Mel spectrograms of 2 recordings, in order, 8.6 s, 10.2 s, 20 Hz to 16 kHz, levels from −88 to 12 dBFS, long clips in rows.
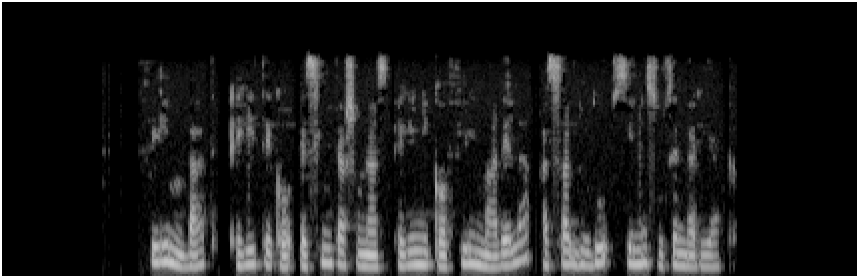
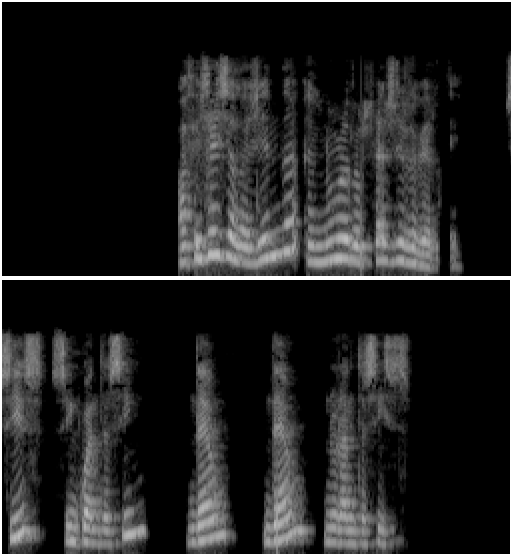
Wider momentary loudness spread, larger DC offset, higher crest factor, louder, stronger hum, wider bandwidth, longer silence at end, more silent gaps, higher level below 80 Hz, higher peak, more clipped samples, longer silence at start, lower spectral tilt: second, 7 LU vs 10 LU; neither; about the same, 18 dB vs 18 dB; first, -20 LUFS vs -25 LUFS; neither; about the same, 8 kHz vs 8 kHz; first, 1.4 s vs 1.05 s; second, 2.17-2.26 s vs 4.39-4.44 s, 4.61-5.03 s, 5.53-5.57 s, 6.55-6.91 s, 7.42-7.67 s, 8.21-8.28 s; about the same, -68 dBFS vs -66 dBFS; first, -2 dBFS vs -8 dBFS; neither; second, 1.5 s vs 1.75 s; about the same, -4.5 dB/octave vs -4 dB/octave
